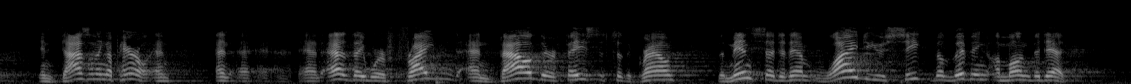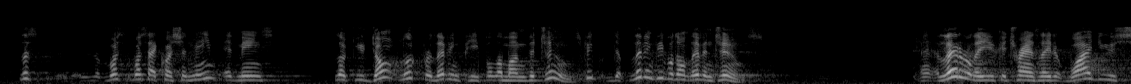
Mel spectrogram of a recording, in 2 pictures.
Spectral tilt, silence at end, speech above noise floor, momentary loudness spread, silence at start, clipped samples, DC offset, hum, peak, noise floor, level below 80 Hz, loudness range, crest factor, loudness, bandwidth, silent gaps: -2.5 dB/octave; 0 s; 35 dB; 15 LU; 0 s; under 0.1%; under 0.1%; none; -12 dBFS; -69 dBFS; -68 dBFS; 6 LU; 24 dB; -34 LUFS; 6.2 kHz; none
